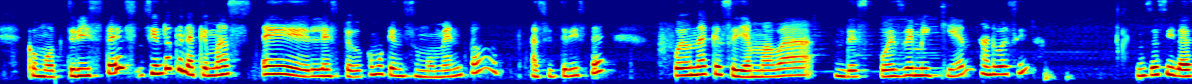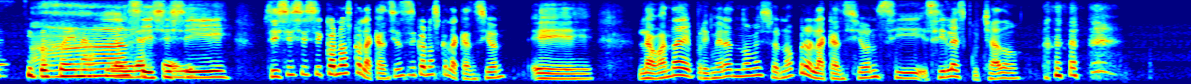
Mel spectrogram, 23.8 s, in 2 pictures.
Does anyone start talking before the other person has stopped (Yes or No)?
Yes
